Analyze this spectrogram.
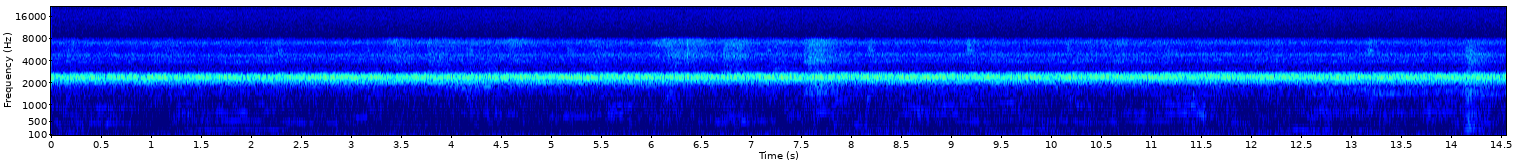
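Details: Nighttime rural crickets heard from inside a room produce a long, continuous, high-pitched trill at one steady pitch, with faint distant sounds and a few short clicks in the background.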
